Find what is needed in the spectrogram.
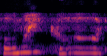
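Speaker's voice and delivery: high, slow, breathless oh my god; high swooning awe; awed gasp. Real, not acted. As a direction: melt at the sight of yourself. Gushing over her new wig.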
